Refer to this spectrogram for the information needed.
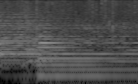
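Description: A crowd applauds in a steady, dense patter of many hands clapping, with sustained held musical tones ringing underneath throughout.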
